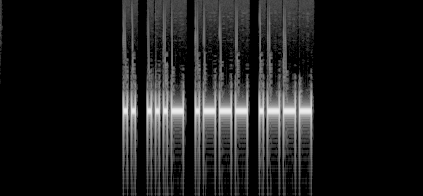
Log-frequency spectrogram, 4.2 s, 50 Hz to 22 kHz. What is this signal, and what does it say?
Morse code, heard as a keyed tone, about 31 wpm, 700 Hz. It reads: IVJJ
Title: Four Challenging Letter-Number Combinations 30wpm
